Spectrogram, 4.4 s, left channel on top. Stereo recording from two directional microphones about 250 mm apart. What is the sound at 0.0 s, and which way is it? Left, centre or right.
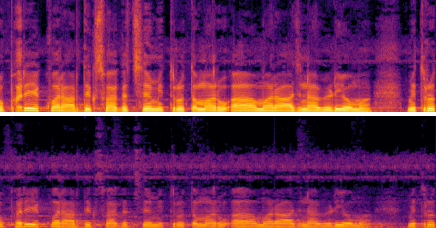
A man's voice, left.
